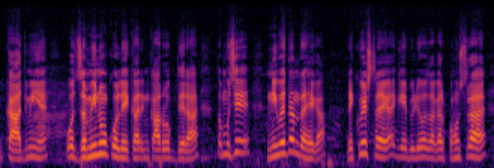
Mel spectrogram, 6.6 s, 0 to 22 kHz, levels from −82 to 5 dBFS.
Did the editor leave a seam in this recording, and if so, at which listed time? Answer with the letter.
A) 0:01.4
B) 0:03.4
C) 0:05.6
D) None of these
D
